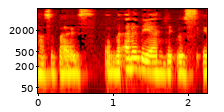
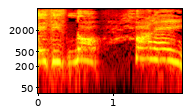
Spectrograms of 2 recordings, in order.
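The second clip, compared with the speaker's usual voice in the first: play-acted very high, shrill, grumpy shout at full voice; 14 semitones higher than usual. Retelling how he stood up in his chair, retelling a shout. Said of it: "The top of his voice".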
